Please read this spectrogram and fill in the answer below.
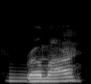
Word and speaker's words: Romare: den and so it's they say it's romar if if you do it the kind of the two syllables right that that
